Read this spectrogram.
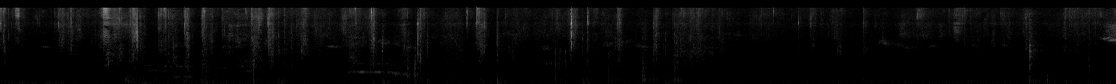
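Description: Sticky slime squishes, crackles and pops as hands knead it.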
